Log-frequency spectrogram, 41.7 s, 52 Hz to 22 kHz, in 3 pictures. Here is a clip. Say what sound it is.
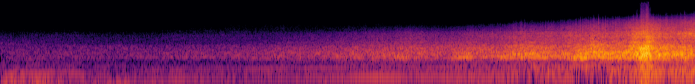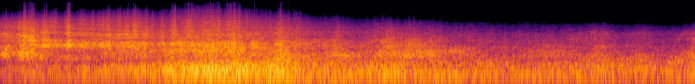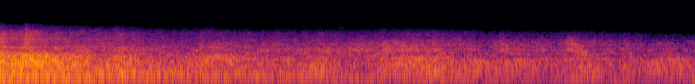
Field recording of F16 fighter jet take-off and fly over.
Recorded with Zoom H1 at Leeuwarden airport (Netherlands)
